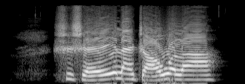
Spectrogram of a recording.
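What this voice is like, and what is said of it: Loud, ringing voice. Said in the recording (Chinese): “很响亮的声音”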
